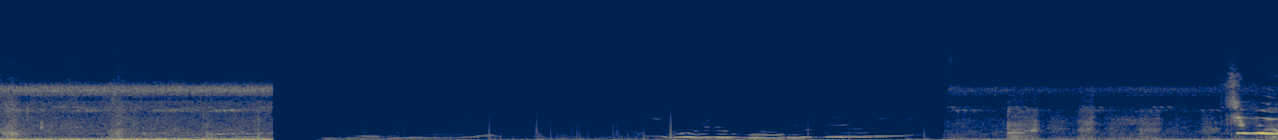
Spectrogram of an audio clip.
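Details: Female Siberian Husky, with her sister, trying watermelon as a new food; thin tonal whines that waver up and down, a few rising sweeps over about three seconds between bursts of louder background rumble.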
